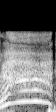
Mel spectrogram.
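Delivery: mock scream held back from full volume; imitated battle cry. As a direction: stretch a thin high mock yell. Imitates Palpatine's lightning cry.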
